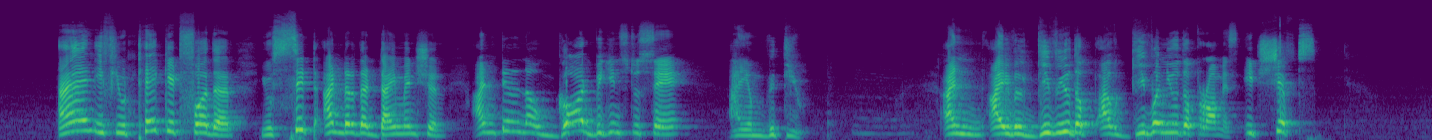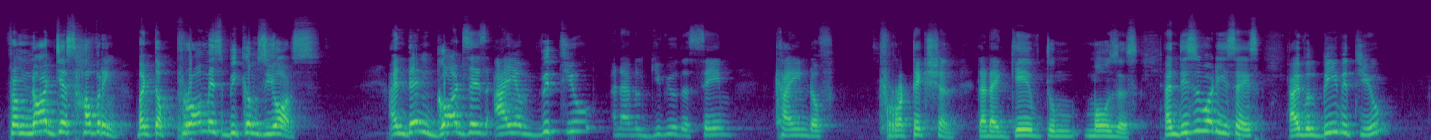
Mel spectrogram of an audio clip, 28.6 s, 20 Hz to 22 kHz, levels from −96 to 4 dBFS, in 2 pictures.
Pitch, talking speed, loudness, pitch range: 215 Hz, 165 wpm, -24 LUFS, 180-245 Hz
